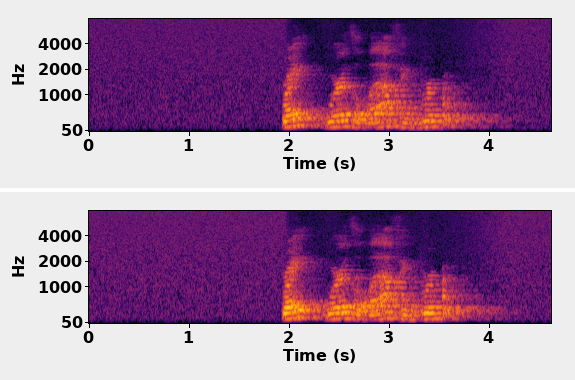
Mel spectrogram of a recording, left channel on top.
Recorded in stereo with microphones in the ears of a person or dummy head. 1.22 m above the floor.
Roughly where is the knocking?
Right.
